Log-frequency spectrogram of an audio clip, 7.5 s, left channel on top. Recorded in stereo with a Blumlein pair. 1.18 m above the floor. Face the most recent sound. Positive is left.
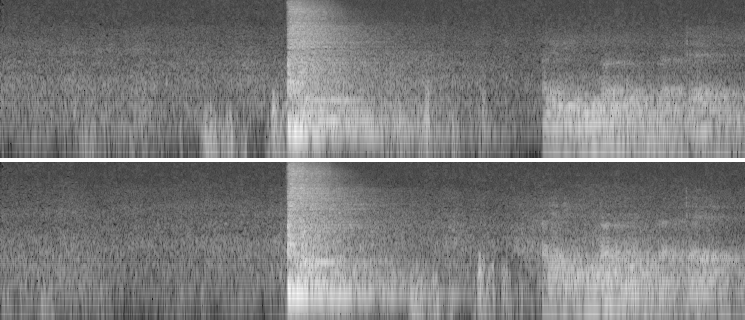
turn(degrees=-65)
